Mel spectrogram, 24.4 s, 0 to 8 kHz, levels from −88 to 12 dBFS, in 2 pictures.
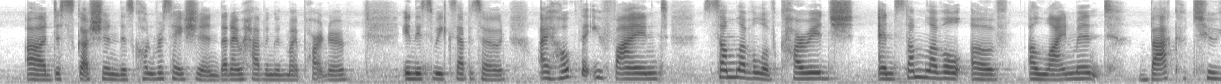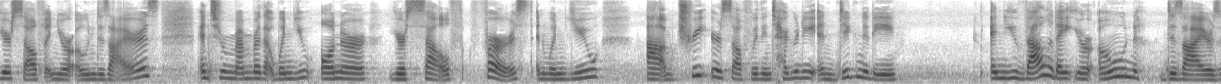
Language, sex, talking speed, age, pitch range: English, female, 145 wpm, 20-39, 180-215 Hz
